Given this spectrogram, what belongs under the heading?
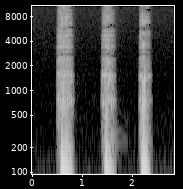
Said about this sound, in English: A rasping breathing filled the air.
